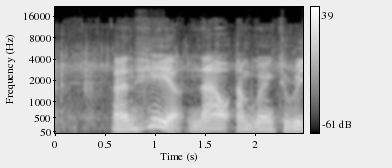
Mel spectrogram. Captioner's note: eggs sizzling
